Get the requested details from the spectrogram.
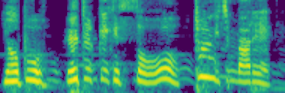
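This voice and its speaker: A woman voicing a worried older mother-in-law who speaks softly and with concern, over faint music. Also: high voice, unhurried, no room sound.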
